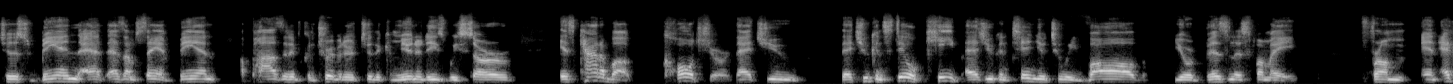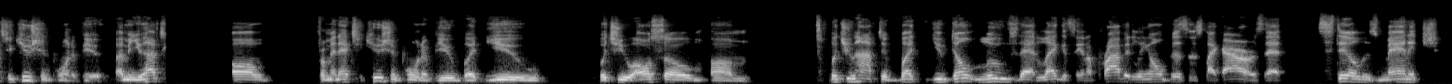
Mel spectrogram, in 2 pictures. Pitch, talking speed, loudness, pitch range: 120 Hz, 165 wpm, -19 LUFS, 110-135 Hz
